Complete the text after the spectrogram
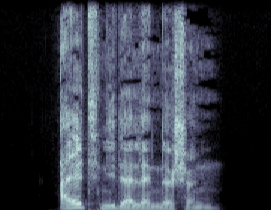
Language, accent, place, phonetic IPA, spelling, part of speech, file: German, Germany, Berlin, [ˈaltniːdɐˌlɛndɪʃn̩], altniederländischen, adjective, De-altniederländischen.ogg
- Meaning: inflection of altniederländisch: 1. strong genitive masculine/neuter singular 2. weak/mixed genitive/dative all-gender singular 3. strong/weak/mixed accusative masculine singular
